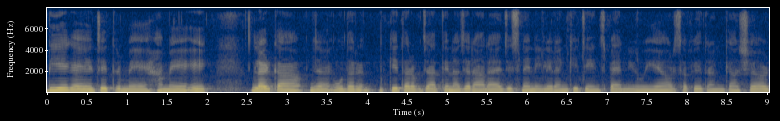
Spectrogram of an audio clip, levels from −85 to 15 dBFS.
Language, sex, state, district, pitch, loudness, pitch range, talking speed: Hindi, female, Uttar Pradesh, Hamirpur, 195 Hz, -18 LUFS, 190-205 Hz, 205 wpm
